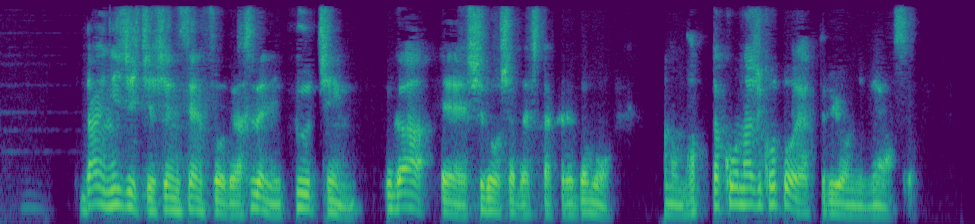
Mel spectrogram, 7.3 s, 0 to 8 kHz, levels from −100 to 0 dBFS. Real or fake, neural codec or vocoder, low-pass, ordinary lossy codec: real; none; 7.2 kHz; AAC, 48 kbps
